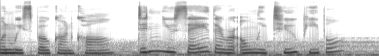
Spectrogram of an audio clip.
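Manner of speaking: ordinary talk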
